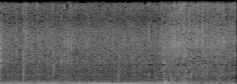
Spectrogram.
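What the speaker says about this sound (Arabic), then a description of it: "غادي ندير هنايا واحد البصيله اللي عندي مشوطه" Chopped onion frying in oil in a pan, a steady close hiss of sizzling with faint crackles throughout, heard alone.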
